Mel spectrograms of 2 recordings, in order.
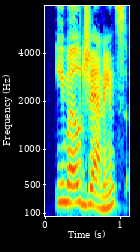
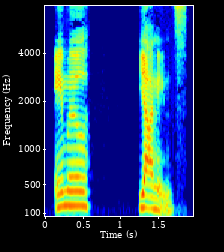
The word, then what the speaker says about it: Emil Jannings: Professor Emanuel Roth, played by Emil Jannings, I totally screwed up the pronunciation of that, Emil Jannings.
